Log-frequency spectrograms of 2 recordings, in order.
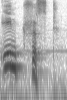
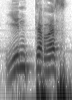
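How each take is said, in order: First: A middle vowel is squeezed out. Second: Every middle vowel is pronounced separately. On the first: The speaker calls it right. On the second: The speaker calls it wrong.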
